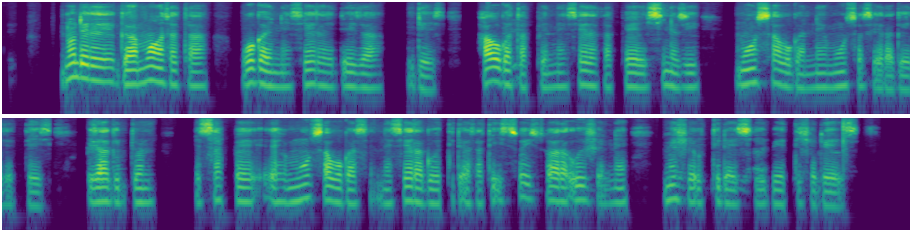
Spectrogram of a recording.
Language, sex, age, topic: Gamo, male, 18-24, government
